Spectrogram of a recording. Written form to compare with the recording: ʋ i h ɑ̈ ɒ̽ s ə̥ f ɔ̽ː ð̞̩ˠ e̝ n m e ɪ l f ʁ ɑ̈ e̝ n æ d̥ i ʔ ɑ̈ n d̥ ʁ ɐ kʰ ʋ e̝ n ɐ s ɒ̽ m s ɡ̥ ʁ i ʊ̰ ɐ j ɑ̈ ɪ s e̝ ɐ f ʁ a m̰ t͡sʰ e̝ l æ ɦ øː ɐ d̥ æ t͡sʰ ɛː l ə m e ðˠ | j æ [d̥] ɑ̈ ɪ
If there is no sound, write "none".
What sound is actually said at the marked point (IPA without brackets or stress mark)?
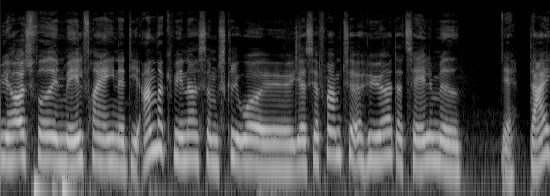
d̥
